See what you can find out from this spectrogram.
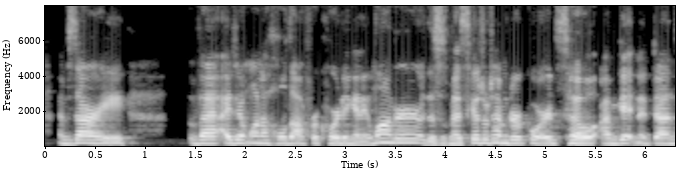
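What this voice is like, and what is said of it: Hoarse voice. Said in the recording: “why my voice is hoarse.”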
